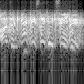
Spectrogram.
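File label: player killed enemy, mood high, Turkish; speech; War Thunder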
